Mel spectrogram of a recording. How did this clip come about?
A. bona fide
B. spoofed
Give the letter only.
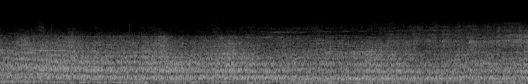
A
